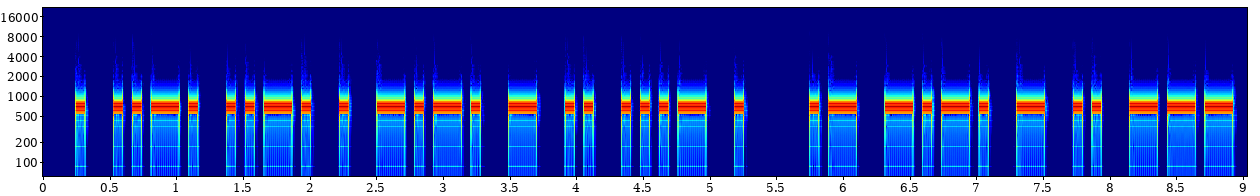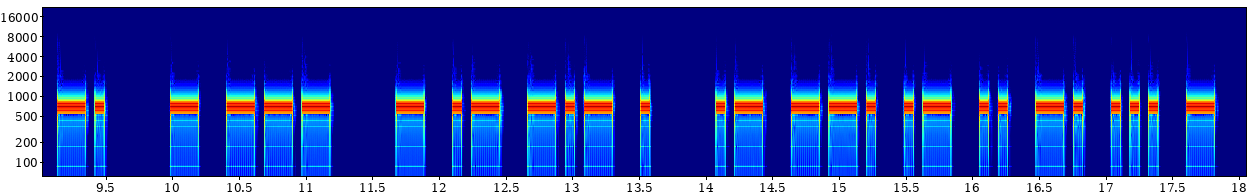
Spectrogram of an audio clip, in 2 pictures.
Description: Morse code, heard as a keyed tone, about 17 wpm, 700 Hz. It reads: EFFECTIVE ACTION TO TAKE AGAINST
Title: Sentences from Top 1000 Words - Review Part 6 - 17wpm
